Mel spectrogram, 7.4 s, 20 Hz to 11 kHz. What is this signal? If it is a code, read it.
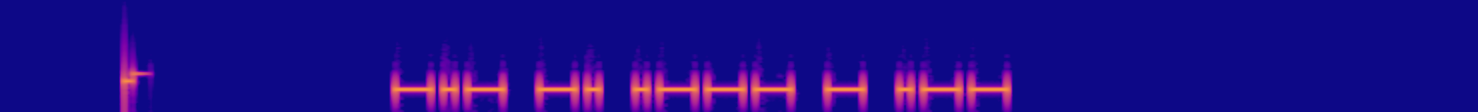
Morse code, heard as a keyed tone, about 20 wpm, 700 Hz. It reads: KNJTW
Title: Code Groups - 5 Letter:Numbers - 20wpm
